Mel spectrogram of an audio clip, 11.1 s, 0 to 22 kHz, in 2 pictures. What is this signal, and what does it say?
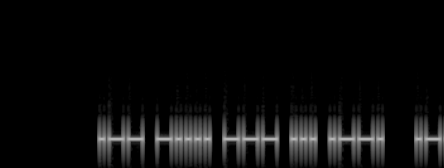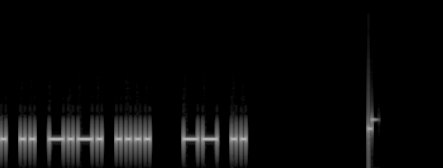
Morse code, heard as a keyed tone, about 20 wpm, 700 Hz. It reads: W6OSP RICH MI
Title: K1USN SST QSO Practice - 20wpm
